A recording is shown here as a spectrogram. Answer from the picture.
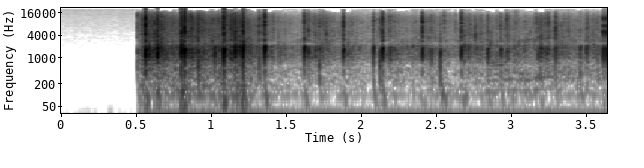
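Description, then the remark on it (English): An audience bursts into applause for Jesus in appreciation of testimonies after a moment of silence, many hands clapping in a dense, steady patter that stays strong throughout with no voices standing out. “Please rise up on your feet, put your hands together for Jesus in appreciation of these amazing testimonies.”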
